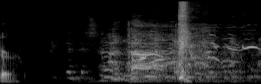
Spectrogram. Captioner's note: audience laughs; everyone laughs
